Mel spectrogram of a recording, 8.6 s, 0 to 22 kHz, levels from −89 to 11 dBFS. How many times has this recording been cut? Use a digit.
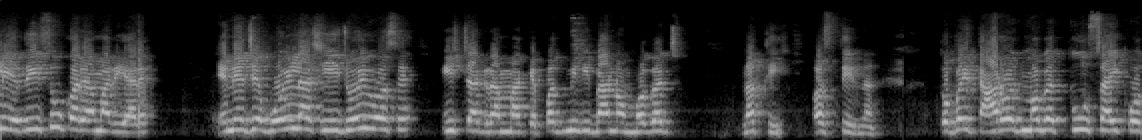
1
